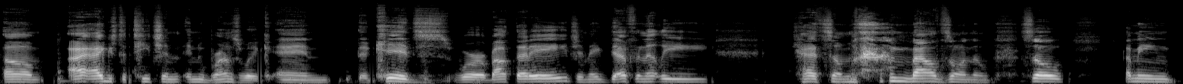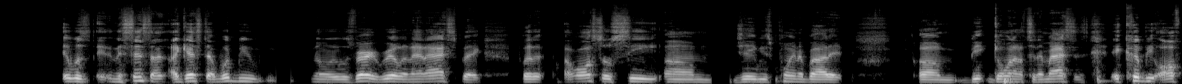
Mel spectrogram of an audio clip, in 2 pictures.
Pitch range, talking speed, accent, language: 115-140 Hz, 170 wpm, American, English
